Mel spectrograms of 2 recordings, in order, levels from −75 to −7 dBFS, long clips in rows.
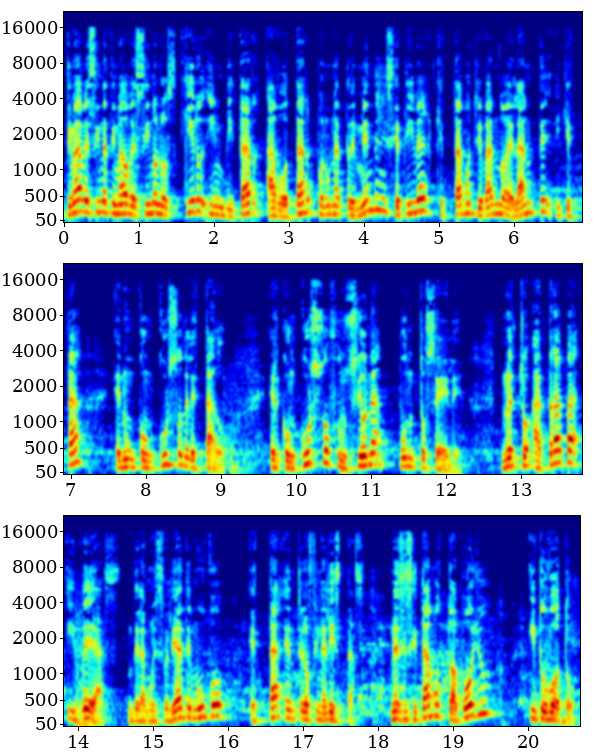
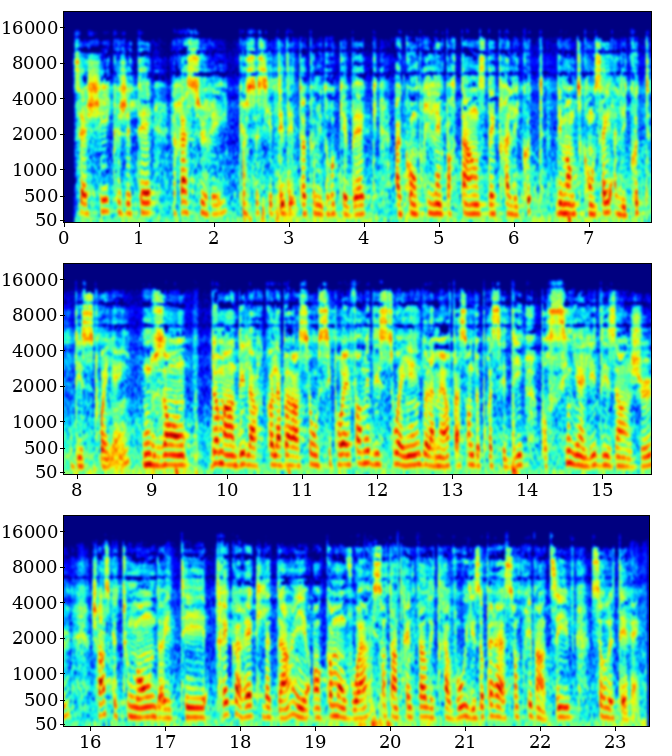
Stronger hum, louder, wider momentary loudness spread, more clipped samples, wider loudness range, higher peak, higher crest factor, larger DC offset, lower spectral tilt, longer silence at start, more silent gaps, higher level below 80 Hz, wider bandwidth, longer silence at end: neither; second, -17 LUFS vs -14 LUFS; first, 10 LU vs 6 LU; neither; about the same, 2 LU vs 3 LU; about the same, 0 dBFS vs 0 dBFS; about the same, 16 dB vs 14 dB; neither; first, -6 dB/octave vs -2.5 dB/octave; second, 0 s vs 0.15 s; neither; second, -46 dBFS vs -36 dBFS; about the same, 16.5 kHz vs 16 kHz; about the same, 0 s vs 0 s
